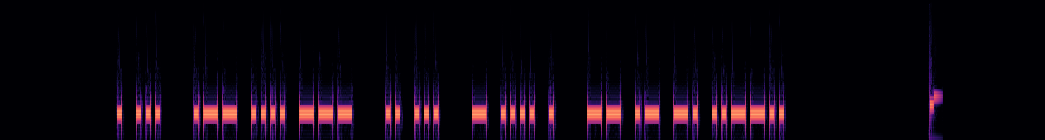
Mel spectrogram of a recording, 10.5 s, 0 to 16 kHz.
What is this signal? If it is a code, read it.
Morse code, heard as a keyed tone, about 25 wpm, 700 Hz. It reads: ES WHO IS THE MAN?
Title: Sentences from Top 200 Words and Abbreviations 25wpm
